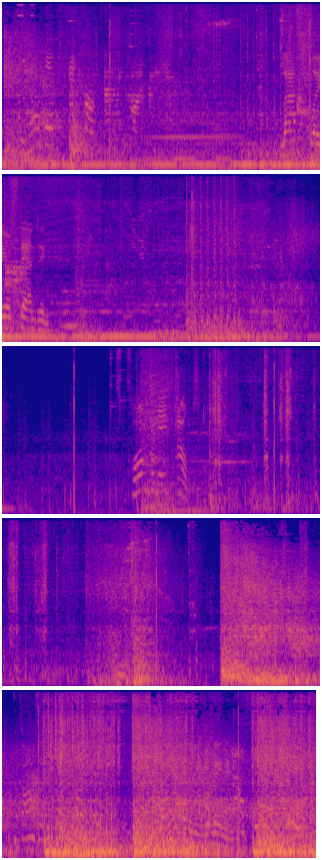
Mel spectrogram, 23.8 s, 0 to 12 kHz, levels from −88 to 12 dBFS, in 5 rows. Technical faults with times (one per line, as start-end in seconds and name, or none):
1.61 file header played as audio
4.61 file header played as audio
7.61 file header played as audio
10.61 file header played as audio
13.61 file header played as audio
16.61 file header played as audio
19.62 file header played as audio
22.62 file header played as audio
